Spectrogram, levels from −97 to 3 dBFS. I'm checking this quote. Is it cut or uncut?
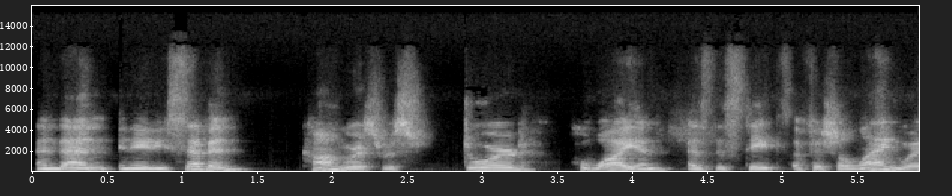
uncut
